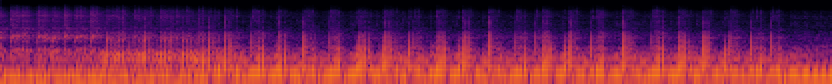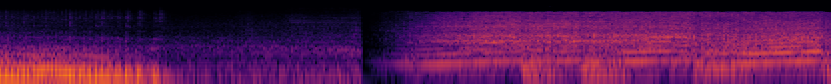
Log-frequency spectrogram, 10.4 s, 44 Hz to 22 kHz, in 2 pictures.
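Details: Mazda RX7 FC, billet semi-peripheral/bridgeport 13B rotary, first start after new wiring loom; choppy fast-pulsing idle blipping up and settling, no knock or rattle, healthy.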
